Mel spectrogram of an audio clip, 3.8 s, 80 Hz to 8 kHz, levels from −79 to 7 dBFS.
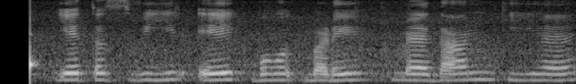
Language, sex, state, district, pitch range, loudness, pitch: Hindi, female, Haryana, Rohtak, 225-235 Hz, -23 LUFS, 230 Hz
